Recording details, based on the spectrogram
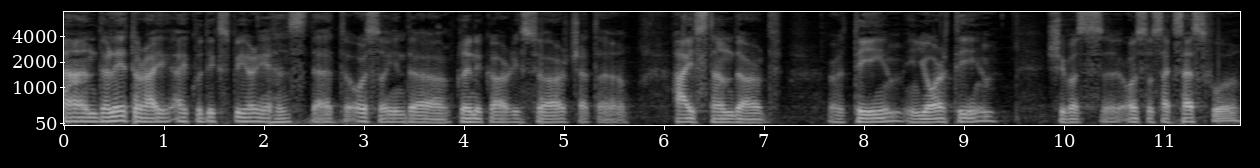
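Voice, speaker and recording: Vocal fry runs through a man's very deep, low voice. He talks at a very slow pace with ordinary pitch variation. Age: 60s. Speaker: interventional cardiologist. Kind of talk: interview. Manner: halting.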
